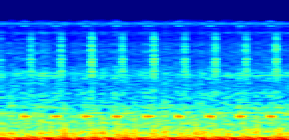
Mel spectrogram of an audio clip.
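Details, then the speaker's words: Engine in cold weather, warmed up a couple of minutes after a hard start: steady idle with a light regular tick about six a second, seemingly from under the valve cover; owner suspects a valve train issue, unconfirmed. "Well, it's warmed up for a couple of minutes, and that tick is back. I don't know how well you can hear it, but I swear to God, it sounds like it's coming from under the valve cover here."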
